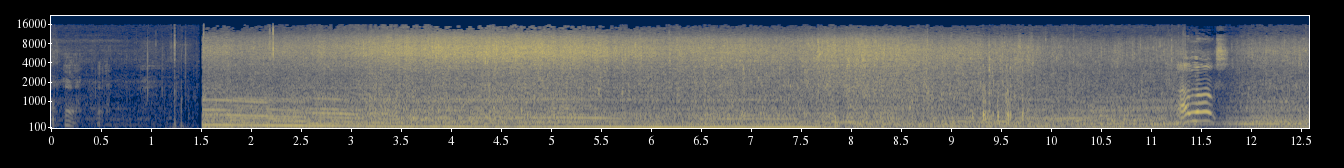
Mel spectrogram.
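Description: Outboard motor running, cutting in about a second and a half in; its pitch falls steadily for about six seconds, then it runs on at a lower pitch. A voice comes in just before the end.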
